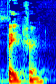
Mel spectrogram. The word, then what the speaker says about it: Patreon: para, o pues, eh, por si lo dije mal, Patreon o Patreon. Es Patreon.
